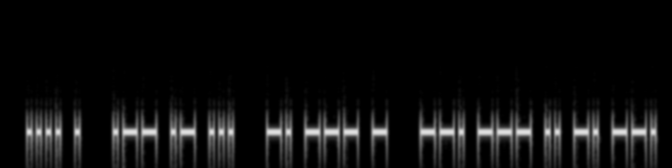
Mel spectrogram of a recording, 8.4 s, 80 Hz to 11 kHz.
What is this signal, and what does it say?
Morse code, heard as a keyed tone, about 21 wpm, 700 Hz. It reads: HE WAS NOT GOING
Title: Speed-Racing - Sets of 5 Words 20wpm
